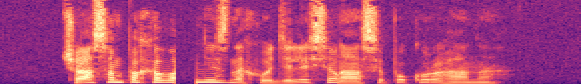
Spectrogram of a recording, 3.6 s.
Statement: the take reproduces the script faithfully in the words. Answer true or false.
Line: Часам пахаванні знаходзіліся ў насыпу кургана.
false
